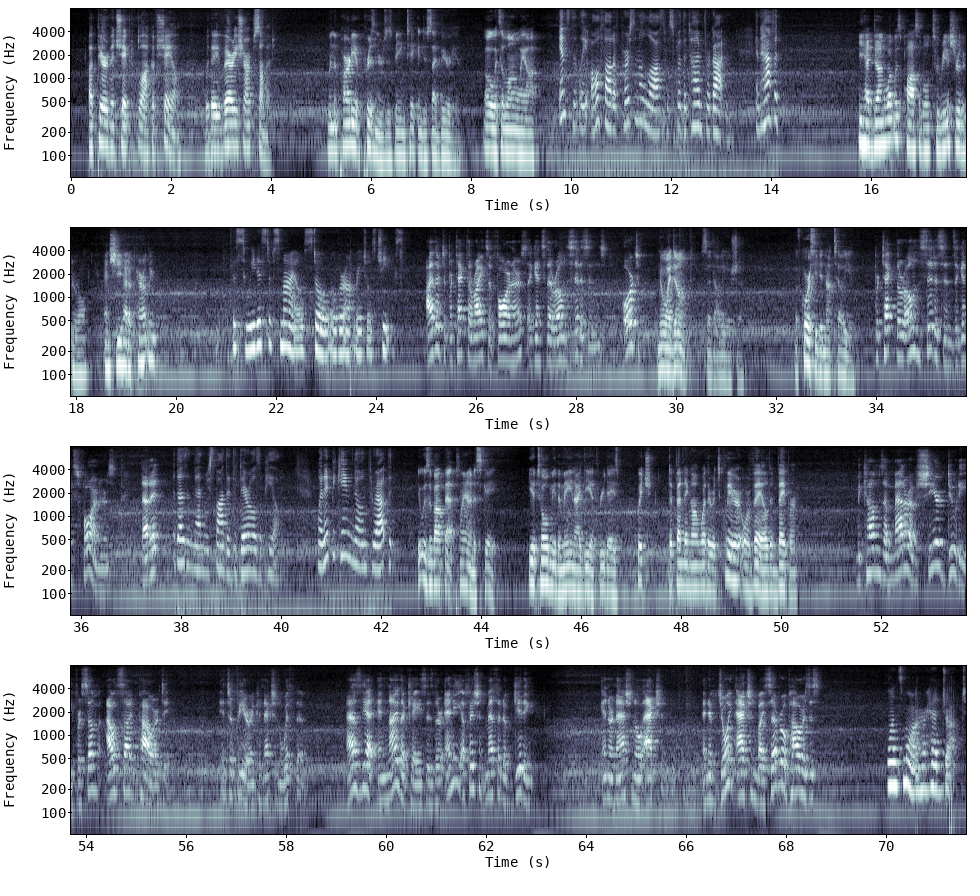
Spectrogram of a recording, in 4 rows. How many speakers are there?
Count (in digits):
6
